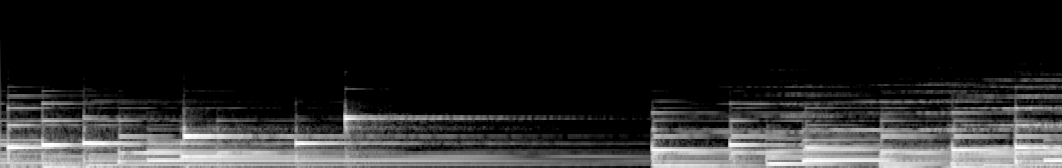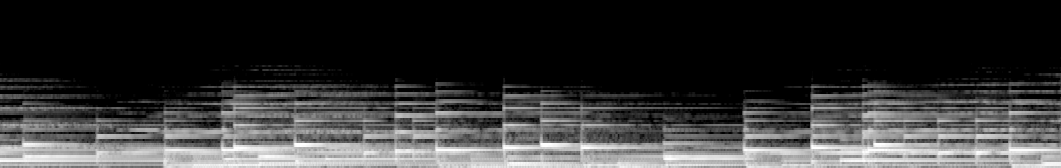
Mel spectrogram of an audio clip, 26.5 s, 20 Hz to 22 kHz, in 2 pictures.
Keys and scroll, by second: 0.2 v, 1.8 z, 3.0-7.5 typing, 13.3 c, 15.9 a, 18.6 =, 20.6 a.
